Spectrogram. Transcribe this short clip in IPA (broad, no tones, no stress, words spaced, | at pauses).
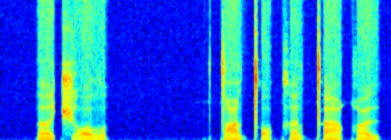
ɐt͡ʃɔl | tˤɛltʼɔkʰɐl tʼaqʷɨ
